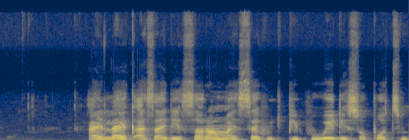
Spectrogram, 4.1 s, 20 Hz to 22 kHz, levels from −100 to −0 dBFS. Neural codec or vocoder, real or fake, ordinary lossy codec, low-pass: none; real; none; none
